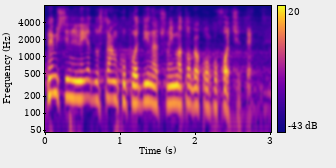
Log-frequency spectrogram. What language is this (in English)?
Serbian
